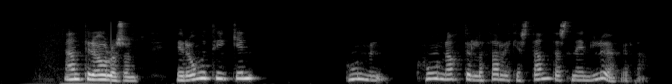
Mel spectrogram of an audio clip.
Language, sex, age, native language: Icelandic, female, 30-39, Icelandic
